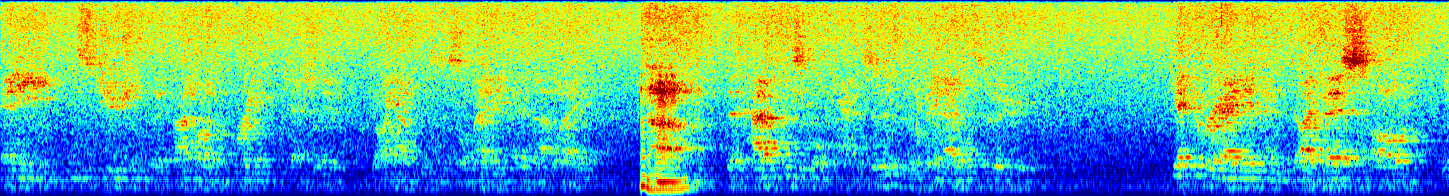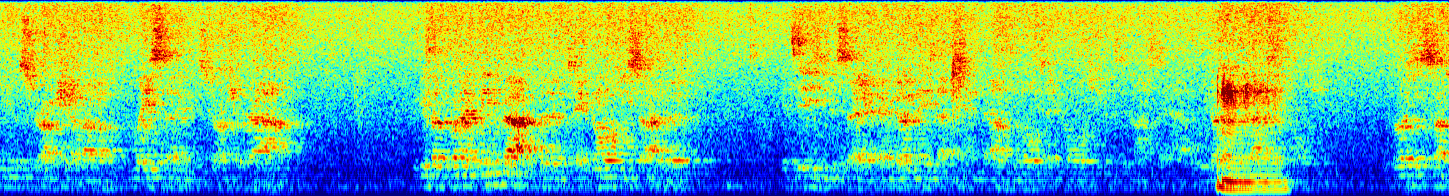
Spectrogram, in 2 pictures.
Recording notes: This special live episode of the podcast was recorded on stage at SXSW EDU 2023 in Austin, Texas.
